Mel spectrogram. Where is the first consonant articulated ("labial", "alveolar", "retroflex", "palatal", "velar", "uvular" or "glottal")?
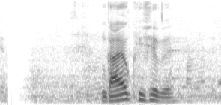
velar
